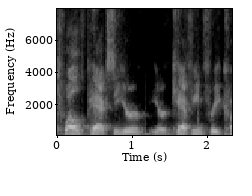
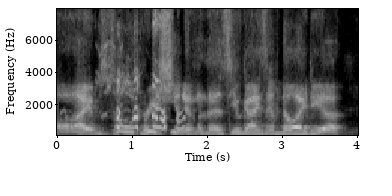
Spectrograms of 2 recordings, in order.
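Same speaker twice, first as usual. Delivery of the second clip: put-on old, decrepit, frail voice; 5 semitones higher than usual. Retelling walking in the door for the delivery people: retelling acting old and decrepit. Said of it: "I kinda walked in the door going".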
